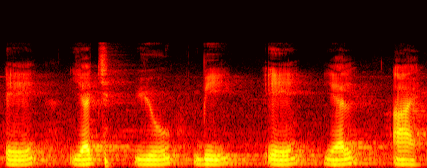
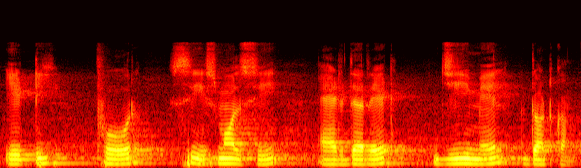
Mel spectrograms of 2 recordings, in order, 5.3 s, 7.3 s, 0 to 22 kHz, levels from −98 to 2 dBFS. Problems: none marked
